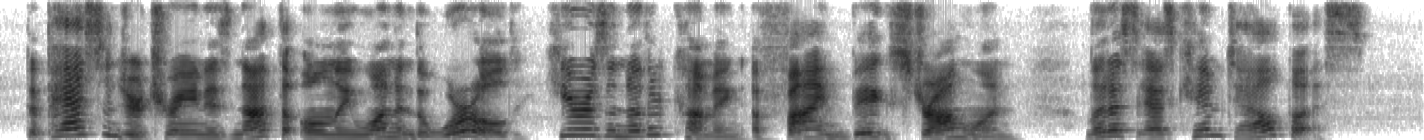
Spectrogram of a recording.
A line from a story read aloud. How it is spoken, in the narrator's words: the little clown called out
